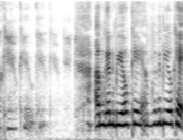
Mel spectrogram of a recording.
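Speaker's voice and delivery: put-on heavy breathing. Retelling how a character calmed himself: imitating heavy breathing to calm down. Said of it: "he was breathing and he was like".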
